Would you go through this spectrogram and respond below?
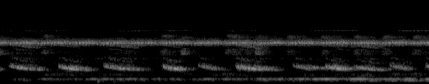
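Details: Nighttime lakeside frog chorus. Overlapping falling croaks repeat rapidly and unevenly against a constant shrill buzz of insects and a faint low hum.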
